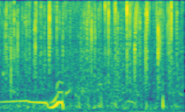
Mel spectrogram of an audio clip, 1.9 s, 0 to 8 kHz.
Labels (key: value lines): label: biophony, cascading saw
recorder: SoundTrap 600 or HydroMoth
